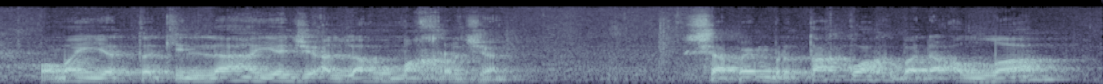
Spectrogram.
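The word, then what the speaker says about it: مخرج: Bahasa Arabnya itu mim, kha, ra, jim. Bacanya makhraj. Kenapa digunakan kalimat itu?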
